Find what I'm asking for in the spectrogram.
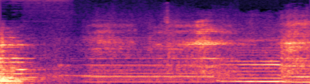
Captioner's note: panting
